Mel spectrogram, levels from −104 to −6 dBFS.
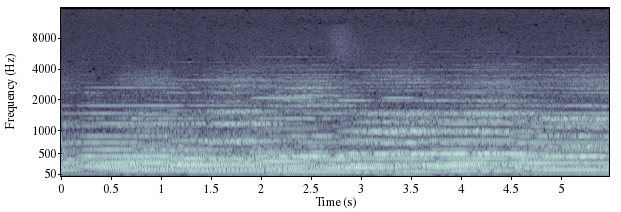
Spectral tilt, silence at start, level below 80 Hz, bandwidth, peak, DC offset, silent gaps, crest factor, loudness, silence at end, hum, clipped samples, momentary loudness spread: -7 dB/octave; 0 s; -48 dBFS; 16 kHz; -14 dBFS; under 0.1%; none; 12 dB; -26 LUFS; 0 s; none; under 0.1%; 2 LU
